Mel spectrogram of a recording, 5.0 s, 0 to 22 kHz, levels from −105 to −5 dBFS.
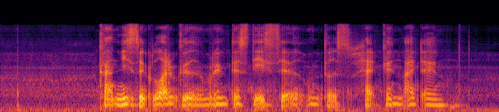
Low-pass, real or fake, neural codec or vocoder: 9.9 kHz; fake; autoencoder, 22.05 kHz, a latent of 192 numbers a frame, VITS, trained on many speakers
